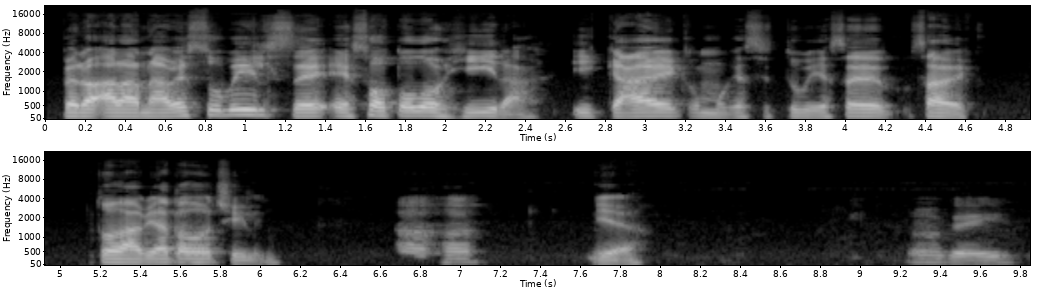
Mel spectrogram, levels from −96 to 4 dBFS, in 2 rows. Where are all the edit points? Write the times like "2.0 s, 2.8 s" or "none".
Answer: none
